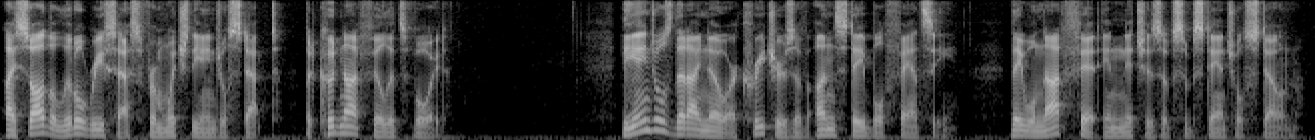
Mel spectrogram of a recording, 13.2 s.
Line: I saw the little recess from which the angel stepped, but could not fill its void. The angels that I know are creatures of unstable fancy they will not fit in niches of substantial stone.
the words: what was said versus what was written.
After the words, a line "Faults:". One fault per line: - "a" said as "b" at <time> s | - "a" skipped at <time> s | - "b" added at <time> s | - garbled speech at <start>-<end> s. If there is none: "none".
I saw the little recess from which the angel stepped, but could not fill its void. The angels that I know are creatures of unstable fancy they will not fit in niches of substantial stone.
Faults:
none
